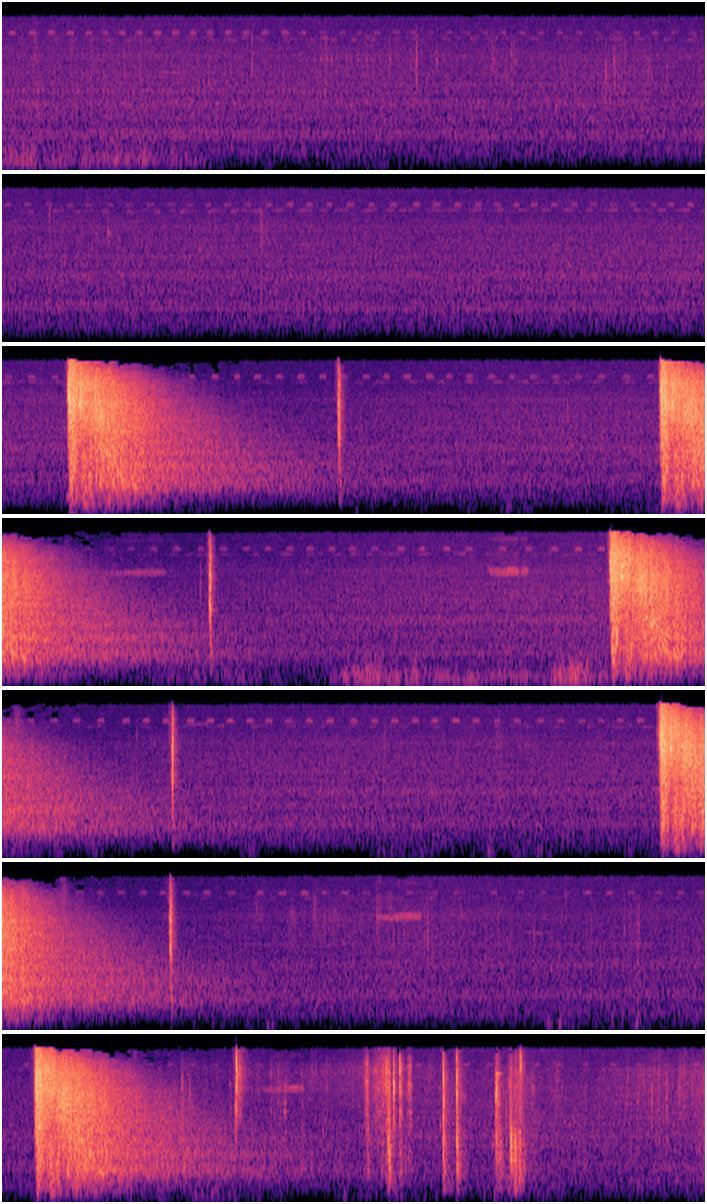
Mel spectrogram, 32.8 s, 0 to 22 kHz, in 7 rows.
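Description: Five single rifle shots from a 14.5-inch-barrelled Palmetto State Armory AR-15, fired slowly, four to five seconds apart, starting about ten seconds in. Each shot has an echo that dies away over a second or two, and a light click follows most shots.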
